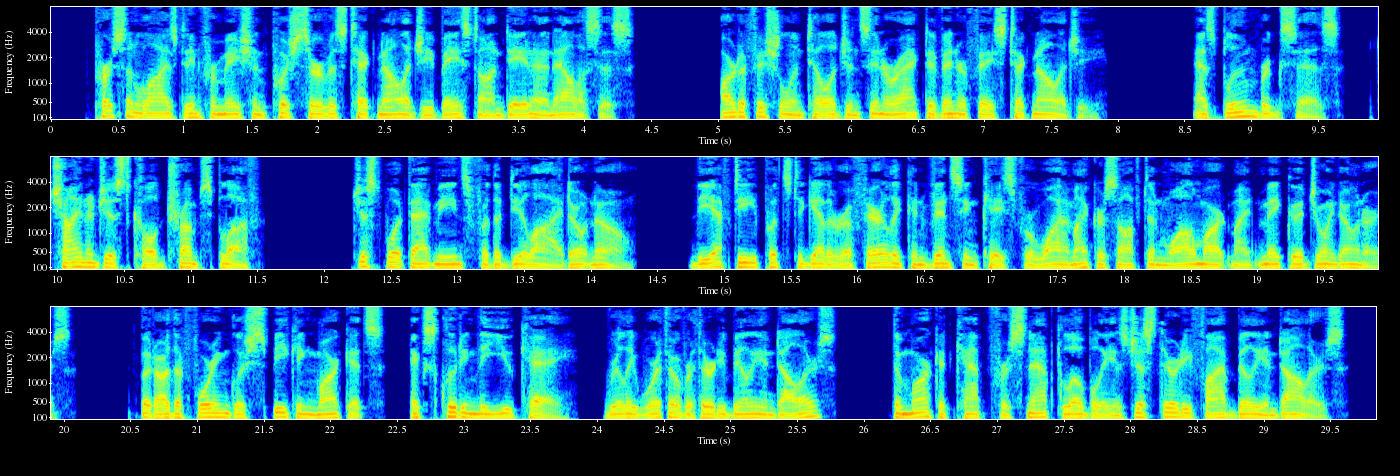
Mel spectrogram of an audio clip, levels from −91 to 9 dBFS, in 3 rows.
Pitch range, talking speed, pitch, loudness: 90-105 Hz, 150 wpm, 95 Hz, -24 LUFS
